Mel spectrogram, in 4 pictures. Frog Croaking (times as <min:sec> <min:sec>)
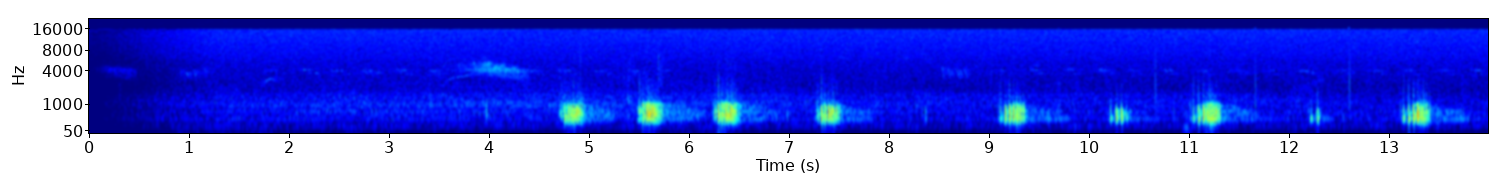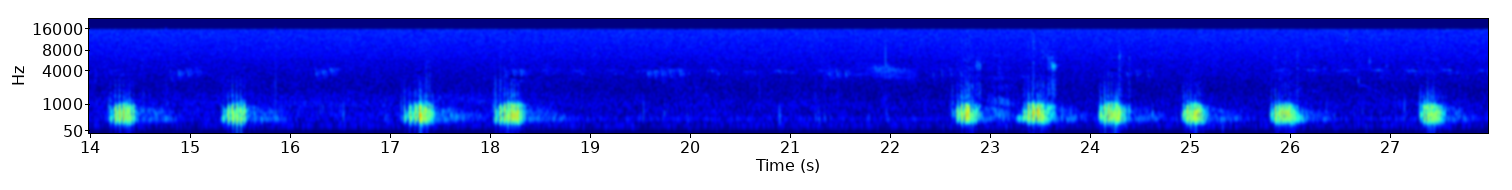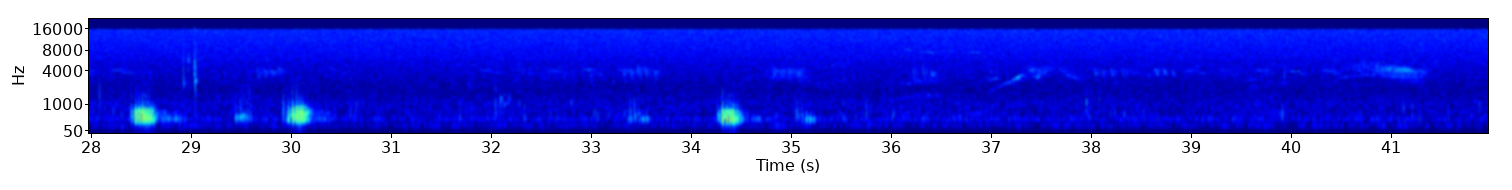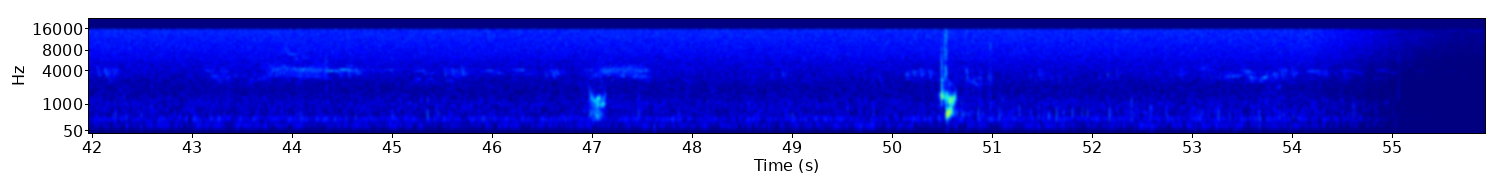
0:04.7 0:06.6, 0:07.3 0:07.6, 0:09.1 0:09.6, 0:10.2 0:11.6, 0:13.1 0:13.6, 0:14.2 0:14.6, 0:15.3 0:15.7, 0:17.1 0:18.4, 0:22.6 0:26.2, 0:27.3 0:27.7, 0:28.4 0:28.8, 0:29.4 0:30.3, 0:34.2 0:35.2, 0:47.0 0:47.2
